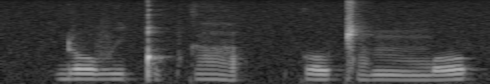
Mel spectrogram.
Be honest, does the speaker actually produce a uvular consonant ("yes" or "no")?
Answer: no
